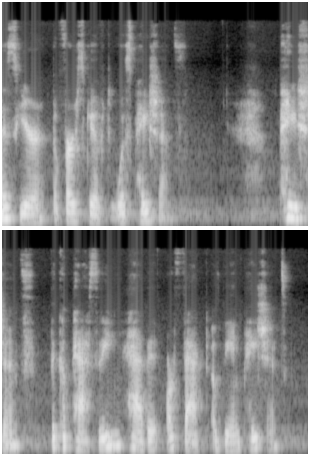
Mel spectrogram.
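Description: Her tone animated, a woman speaks fairly slowly at a fairly low pitch with ordinary pitch variation. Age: 30s. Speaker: podcast host. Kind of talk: monologue.

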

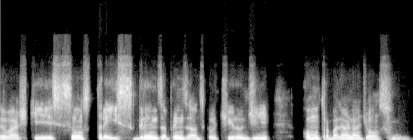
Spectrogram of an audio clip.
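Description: Dry and close with no echo, a man of medium pitch talks at a fairly quick pace in a monotone, flat intonation. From Brazil, São José dos Campos (São Paulo state). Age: 30s. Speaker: intern in career transition. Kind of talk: corporate podcast interview.

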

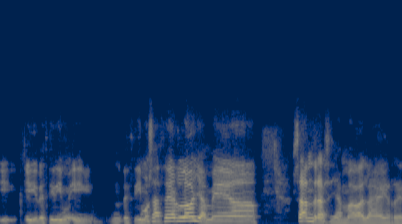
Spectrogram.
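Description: Intonation is lively as a woman talks. Her pace is fairly slow. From Madrid, Spain. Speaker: former rapper. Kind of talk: interview. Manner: halting.

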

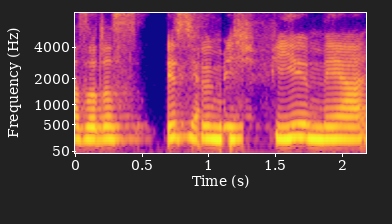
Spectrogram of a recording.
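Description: A woman speaks very slowly at a fairly high pitch. Her intonation is flat and monotone. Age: 20s. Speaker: podcast host and health coach. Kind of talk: casual chat.

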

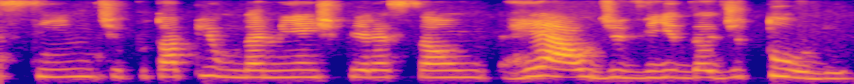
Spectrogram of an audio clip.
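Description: Speaking in a Carioca accent, a woman with a high-pitched voice talks fairly slowly and with fairly even intonation, recorded very cleanly, dry and close with no echo against a silent background. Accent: carioca Brazilian Portuguese. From Rio de Janeiro, Brazil. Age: 20s. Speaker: actress and entrepreneur. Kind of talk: casual interview.

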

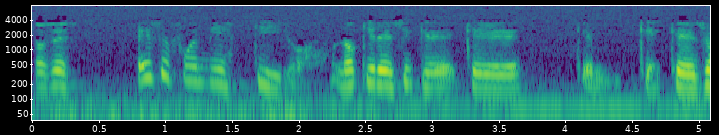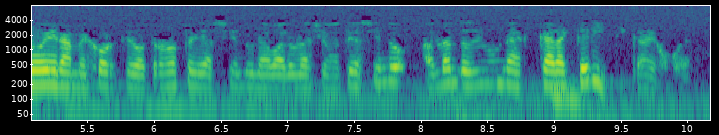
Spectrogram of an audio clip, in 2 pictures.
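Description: Noticeable background noise runs under the speech. The speaking pace is fairly quick. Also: man. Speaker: former professional footballer. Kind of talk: interview.

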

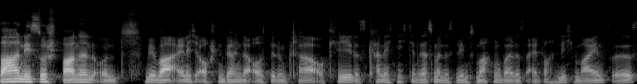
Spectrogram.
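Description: Very fast and with hardly any pauses, a man speaks in a monotone, flat intonation at a fairly low pitch. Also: quiet background. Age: 20s. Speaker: influencer and podcast host. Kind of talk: casual monologue.

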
